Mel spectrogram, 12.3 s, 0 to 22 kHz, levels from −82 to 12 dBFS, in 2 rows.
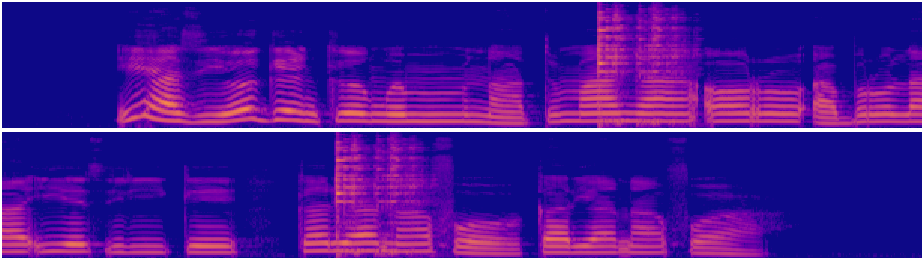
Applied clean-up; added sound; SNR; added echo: none; Cutlery, silverware / Dishes, pots, and pans; -3 dB; none.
